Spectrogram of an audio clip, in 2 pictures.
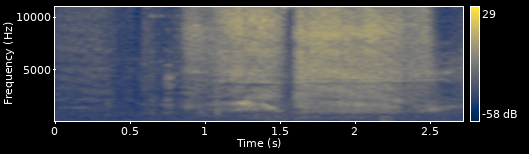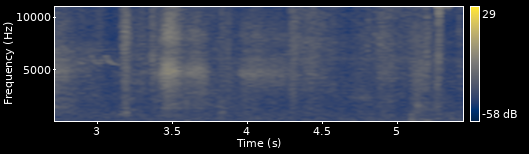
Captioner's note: woman breathing deeply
